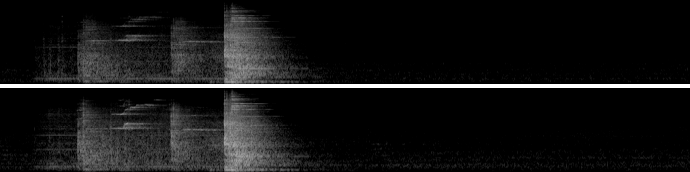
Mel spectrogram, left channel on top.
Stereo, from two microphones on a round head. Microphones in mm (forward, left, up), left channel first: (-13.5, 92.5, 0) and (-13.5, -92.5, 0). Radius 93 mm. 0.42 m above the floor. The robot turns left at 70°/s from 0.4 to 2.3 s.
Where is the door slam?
50° right (ahead or behind), 6 m; by 2.6 s 20° right (ahead or behind), 6 m.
